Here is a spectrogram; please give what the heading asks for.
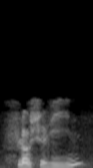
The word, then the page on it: Flàschewin: Alsatian; Bas-Rhin; Herrlisheim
